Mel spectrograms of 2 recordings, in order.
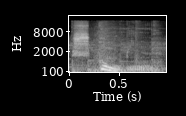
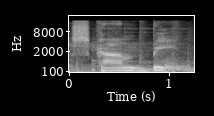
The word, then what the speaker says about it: Szkumbin: Prawa ręka Dina miał na imię Szkumbin, od pięknej rzeki w samym sercu jego pięknej ojczyzny. Ale w Ameryce niełatwo go było używać. Większość wymawiała je początkowo jak Skambin, czyli zbiornik na szumowiny.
